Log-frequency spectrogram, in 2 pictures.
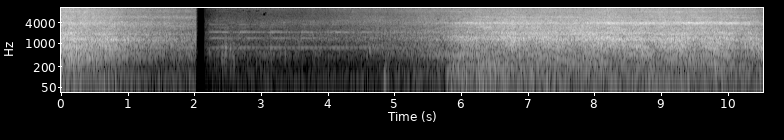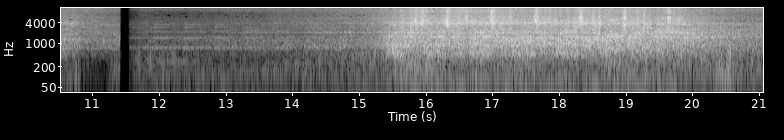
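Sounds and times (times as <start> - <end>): electric train passing: 0.0 - 21.0
high train whine: 0.0 - 21.0.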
